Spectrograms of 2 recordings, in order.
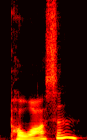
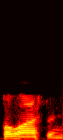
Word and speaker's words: Powassan: in ontario correct dave is it powassan it's paul austin yes all right you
